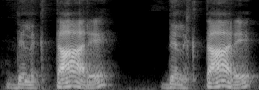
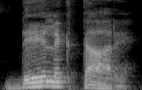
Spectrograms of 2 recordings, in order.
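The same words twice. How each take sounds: First: Delectare with a quick "de", strong TA; wrong vowel length. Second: Slow delectare with long "de" and "ta"; measured delectare, first vowel held; correct vowel length. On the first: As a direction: rush into a loud TA in delectare. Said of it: "A palavra não é". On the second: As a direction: draw out DE and TA in delectare. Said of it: "mas delectare". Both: Shown as a demonstration.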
